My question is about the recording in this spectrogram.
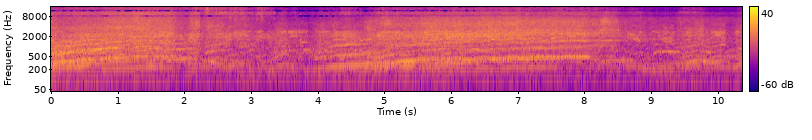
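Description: Several small open-wheel dirt-track race cars' engines running together in a heat race, their pitches rising and falling out of step as the cars accelerate down the straights and ease off into the turns.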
